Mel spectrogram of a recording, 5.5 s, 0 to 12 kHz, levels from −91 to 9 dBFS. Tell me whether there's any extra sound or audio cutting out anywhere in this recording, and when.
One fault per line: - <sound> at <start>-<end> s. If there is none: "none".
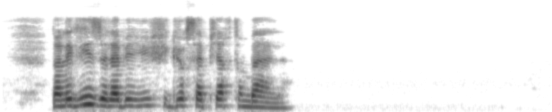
none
